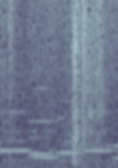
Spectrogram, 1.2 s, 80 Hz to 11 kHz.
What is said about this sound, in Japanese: あれうちの時計なんですあこの音入ってるかな入ってないかなあれねもう十何年前にね十数年前にあの長岡市のデパートの新年のなんだっけ福引きみたいなやつで残ってた2等だか1等だっけうん1等じゃないな結構上の方の商品が当たりましてもらった時計で掛け時計であの毎聖時になるといろんな音楽が鳴ると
